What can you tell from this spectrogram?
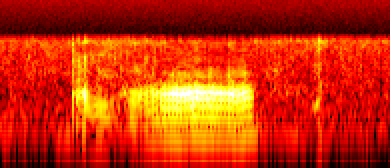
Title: roxy snoring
